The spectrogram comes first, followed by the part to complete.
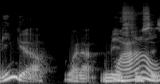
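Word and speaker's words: Gienger: certains auteurs, dont justement, je vous le dis à l'allemande, donc Michael Ginger, voilà.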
